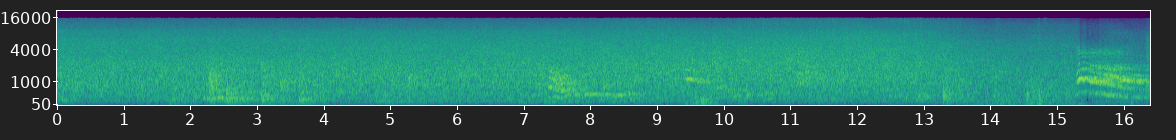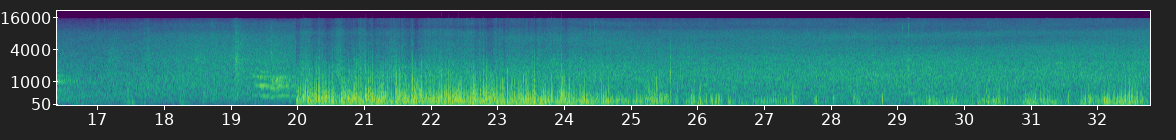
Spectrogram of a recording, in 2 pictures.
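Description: Steady rushing hiss of falling water from a stone garden cascade, with faint voices over it. About halfway through there is a brief loud burst. Near two-thirds of the way in, a louder, crackly low rumbling noise takes over.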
